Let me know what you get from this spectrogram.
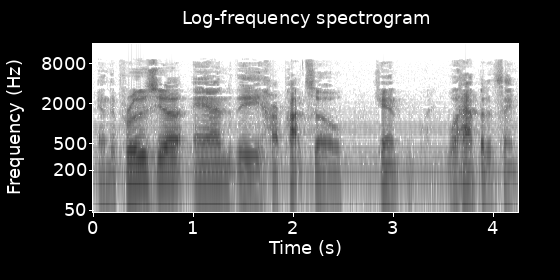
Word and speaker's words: Harpazo: Harpazo. H-A-R-P-A-Z-O. Harpazo. And that's a long O, by the way.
